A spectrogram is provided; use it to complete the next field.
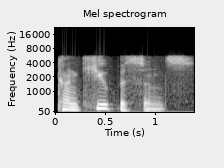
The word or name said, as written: concupiscence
